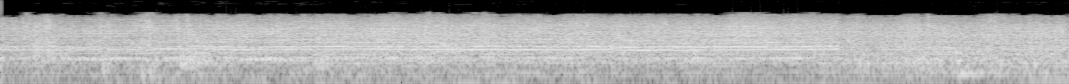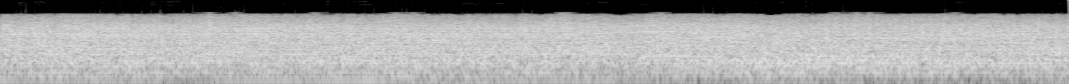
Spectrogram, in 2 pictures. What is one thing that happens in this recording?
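Water roars and rushes loudly.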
